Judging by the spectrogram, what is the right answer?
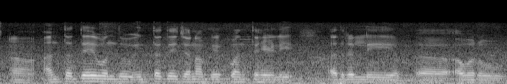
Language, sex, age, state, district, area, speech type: Kannada, male, 30-45, Karnataka, Udupi, urban, spontaneous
